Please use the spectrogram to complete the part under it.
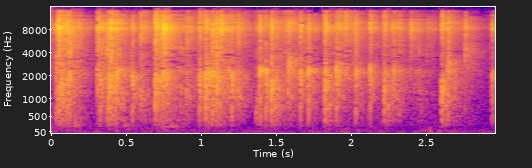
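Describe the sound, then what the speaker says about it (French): Audience clapping at a business talk in French, steady dense applause filling the room for a few seconds. "donc vous pouvez déjà applaudir pour vous-même."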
